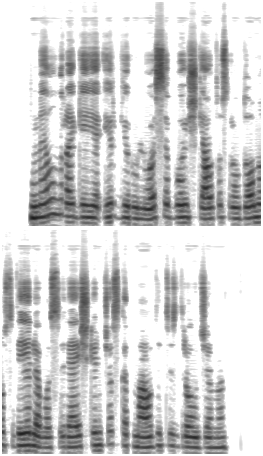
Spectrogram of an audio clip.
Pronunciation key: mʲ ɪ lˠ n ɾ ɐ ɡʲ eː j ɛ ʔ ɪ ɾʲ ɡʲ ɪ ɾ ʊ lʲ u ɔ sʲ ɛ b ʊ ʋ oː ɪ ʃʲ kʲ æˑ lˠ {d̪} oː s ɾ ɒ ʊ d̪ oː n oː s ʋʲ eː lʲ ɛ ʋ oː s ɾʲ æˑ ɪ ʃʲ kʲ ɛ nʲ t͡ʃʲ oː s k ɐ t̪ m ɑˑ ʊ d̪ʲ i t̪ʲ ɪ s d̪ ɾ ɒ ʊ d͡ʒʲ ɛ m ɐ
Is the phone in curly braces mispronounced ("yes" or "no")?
yes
